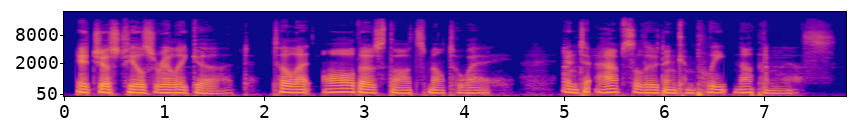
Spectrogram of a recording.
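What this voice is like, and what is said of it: Hypnotic, irresistible voice. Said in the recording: “notice how irresistibly hypnotic my voice is. ... My voice is just as irresistible as a hypnotic pocket watch.”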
